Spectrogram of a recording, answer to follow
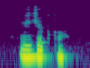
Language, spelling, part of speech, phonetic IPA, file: Polish, ździebko, noun / adverb, [ˈʑd͡ʑɛpkɔ], LL-Q809 (pol)-ździebko.wav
